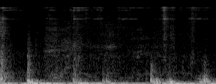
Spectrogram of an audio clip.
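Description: Two men breathing hard while doing burpees, with soft thuds of hands and feet on a carpeted floor, in short quick pulses about three or four a second.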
